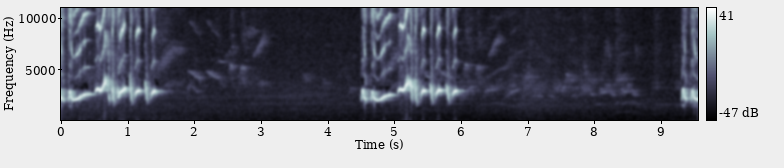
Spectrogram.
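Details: Training song of the orange-headed thrush for caged birds. Rich whistled phrases with rapid high twitters come in bursts about four seconds apart, each lasting around one and a half seconds, with silence between.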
